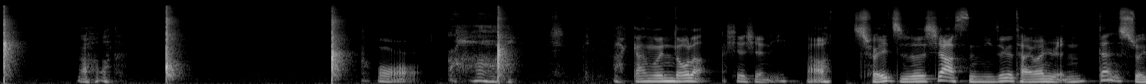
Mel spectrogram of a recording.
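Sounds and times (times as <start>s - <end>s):
hands clapping away from microphone: 0.0s - 0.4s, 1.7s - 2.0s, 3.3s - 3.7s, 5.0s - 5.2s
speech: 0.8s - 1.3s, 3.8s - 11.4s.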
